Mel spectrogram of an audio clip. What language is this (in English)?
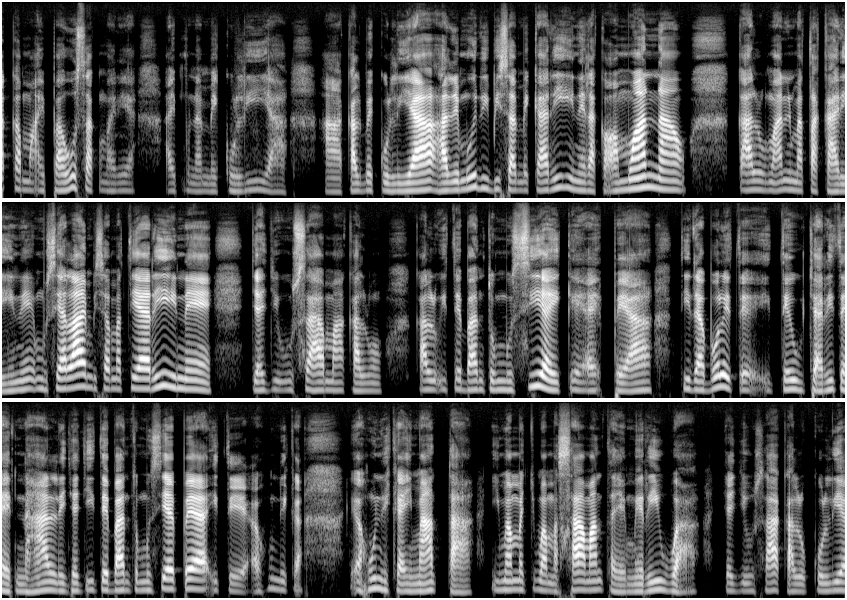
Larike-Wakasihu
